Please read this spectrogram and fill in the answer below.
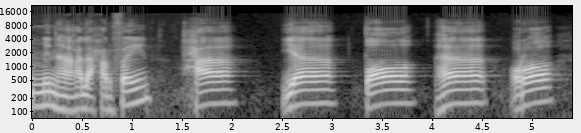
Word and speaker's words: طه: لا نقول طاء هاء بل نقول طاها.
